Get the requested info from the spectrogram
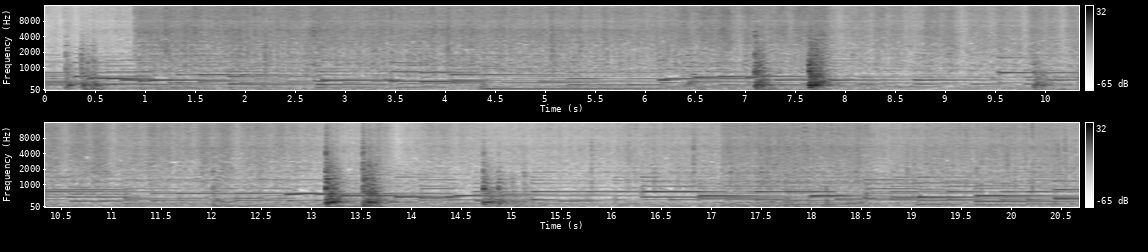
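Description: Green bell pepper strips sizzling as they stir-fry in a nonstick pan, with a steady hiss and a few sharp knocks, the loudest about eight and thirteen seconds in. Quiet background music with a melody plays underneath.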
